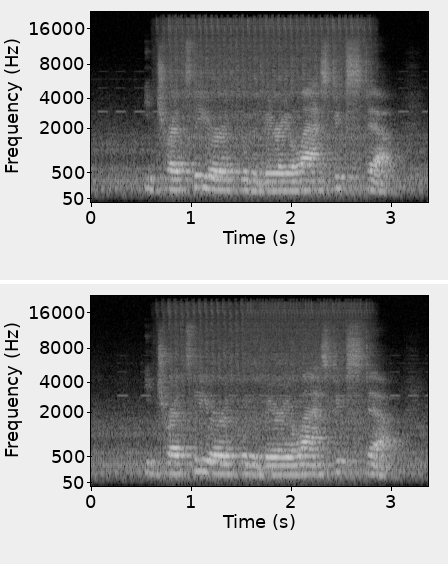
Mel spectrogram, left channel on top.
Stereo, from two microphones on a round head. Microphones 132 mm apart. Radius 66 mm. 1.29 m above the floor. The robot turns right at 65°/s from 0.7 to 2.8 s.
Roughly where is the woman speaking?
Ahead.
